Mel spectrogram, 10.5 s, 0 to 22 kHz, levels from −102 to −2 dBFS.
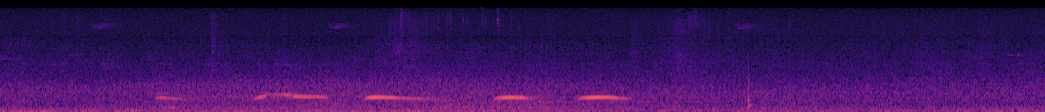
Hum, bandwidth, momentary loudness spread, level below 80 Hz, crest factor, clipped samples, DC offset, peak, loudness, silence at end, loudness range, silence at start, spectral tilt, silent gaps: none; 16.5 kHz; 16 LU; -62 dBFS; 16 dB; under 0.1%; under 0.1%; -34 dBFS; -51 LUFS; 0 s; 12 LU; 0 s; -5 dB/octave; none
